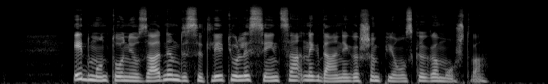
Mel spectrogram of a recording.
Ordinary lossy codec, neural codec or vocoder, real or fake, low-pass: none; none; real; 19.8 kHz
